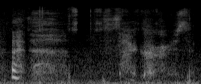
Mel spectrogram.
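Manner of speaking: hushed, disgusted whisper. Real, not acted. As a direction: whisper it, grossed out. Disgusted aside to camera.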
